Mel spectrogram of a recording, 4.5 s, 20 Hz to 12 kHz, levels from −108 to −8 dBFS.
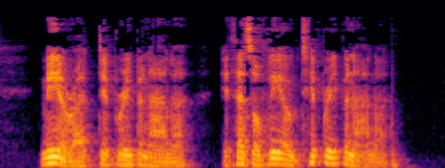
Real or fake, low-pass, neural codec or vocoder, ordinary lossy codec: real; 10.8 kHz; none; MP3, 32 kbps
